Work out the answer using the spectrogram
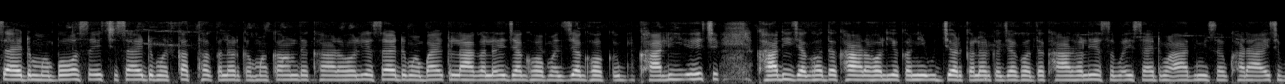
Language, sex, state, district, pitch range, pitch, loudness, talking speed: Maithili, female, Bihar, Darbhanga, 205-220 Hz, 210 Hz, -19 LUFS, 195 wpm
